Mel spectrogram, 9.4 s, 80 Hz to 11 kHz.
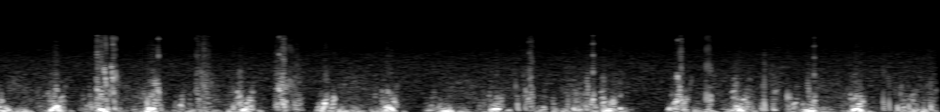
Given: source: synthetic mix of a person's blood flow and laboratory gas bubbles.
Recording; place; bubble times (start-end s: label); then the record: Doppler ultrasound of blood flow; precordium
0.93-1.24 s: bubbles
1.27-1.70 s: bubbles
1.99-2.19 s: bubbles
2.35-2.44 s: bubbles
2.77-3.08 s: bubbles
5.17-5.41 s: bubbles
5.68-6.04 s: bubbles
6.21-6.29 s: bubbles
6.79-6.97 s: bubbles
7.07-7.20 s: bubbles
7.53-8.00 s: bubbles
8.10-8.24 s: bubbles
8.84-9.26 s: bubbles
9.31-9.41 s: bubbles
From the record:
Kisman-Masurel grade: 232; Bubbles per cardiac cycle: several, 3 to 8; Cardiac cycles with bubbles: 50 to 99%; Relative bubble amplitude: moderate (0.250 to 0.450); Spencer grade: 3 (all of the cardiac periods contain showers or single bubble signals, but not dominating or overriding the cardiac motion signals); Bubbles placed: only in the low amplitude regions of the cardiac cycle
